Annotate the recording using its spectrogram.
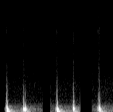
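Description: Heartbeat sound effect: deep thumps in lub-dub pairs, one pair each second, with a third pair starting at the very end.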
